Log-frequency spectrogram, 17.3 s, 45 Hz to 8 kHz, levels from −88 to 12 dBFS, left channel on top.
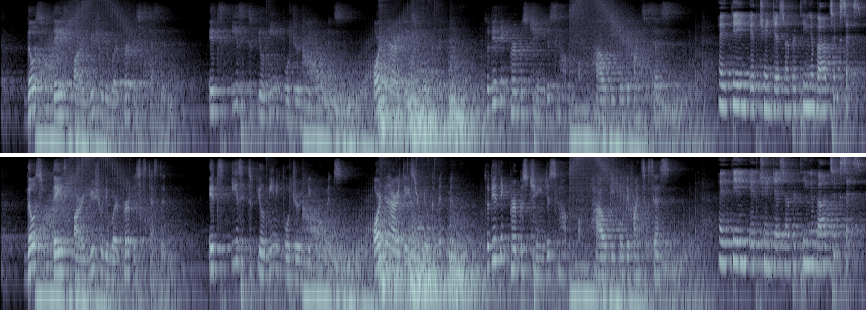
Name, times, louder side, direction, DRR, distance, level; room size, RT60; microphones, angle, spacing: voice 1, 0.5-3.3 4.2-6.8 7.5-9.1 9.7-11.3 11.8-13.4, right 3 dB, 50° right, 7 dB, 0.4 m, -28 dB
sound 1, 0.7-3.4 4.4-4.5 5.3-5.4 5.8-8.8 9.6-9.7 10.6-10.7 11.1-11.2 11.4-14.1 15.1-15.2, equal, 10° right, 1.0 m, -28 dB
sound 2, 7.5-9.5 10.2-10.6, equal, 40° left, 1.3 m, -21 dB
voice 2, 14.4-17.1, left 2 dB, 25° left, 4 dB, 0.5 m, -26 dB
6.5 x 6.1 x 6.3 m, 2.3 s
head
